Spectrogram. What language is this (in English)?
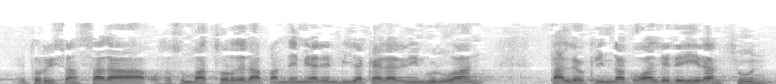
Basque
